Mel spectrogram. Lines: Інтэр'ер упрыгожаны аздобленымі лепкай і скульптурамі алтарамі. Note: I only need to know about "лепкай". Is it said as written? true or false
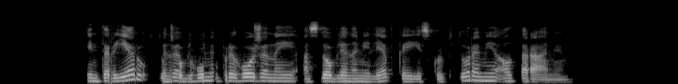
true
